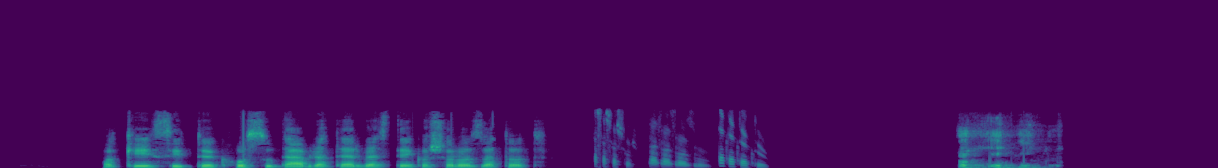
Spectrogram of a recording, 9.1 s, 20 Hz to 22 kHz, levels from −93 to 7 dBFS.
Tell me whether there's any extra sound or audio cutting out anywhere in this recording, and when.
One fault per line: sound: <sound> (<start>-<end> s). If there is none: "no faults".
sound: chirp (4.4-5.8 s)
sound: laugh (7.2-8.0 s)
